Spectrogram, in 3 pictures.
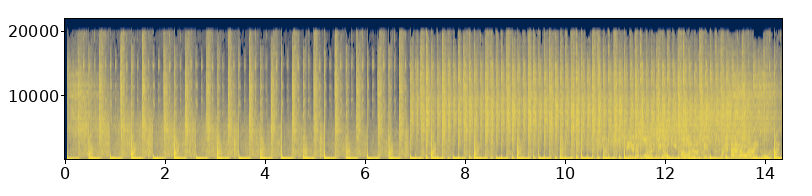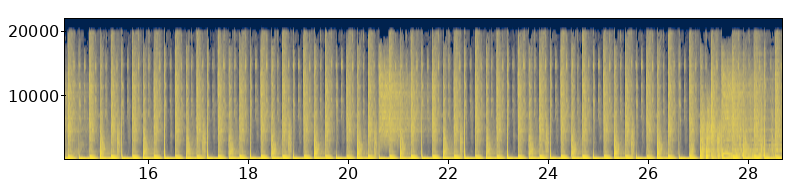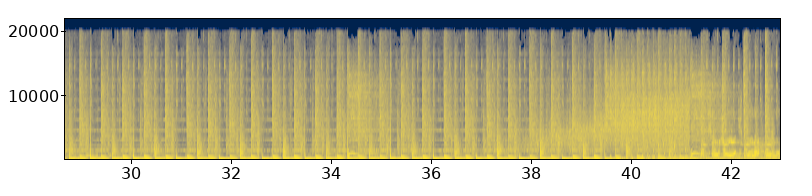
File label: RUMBLE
